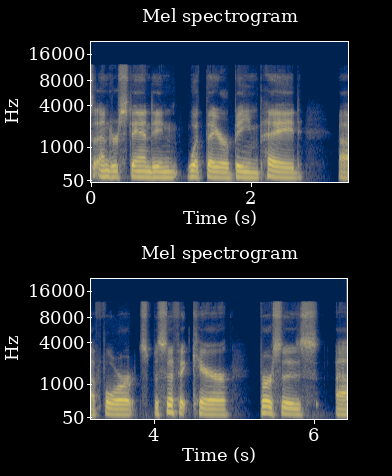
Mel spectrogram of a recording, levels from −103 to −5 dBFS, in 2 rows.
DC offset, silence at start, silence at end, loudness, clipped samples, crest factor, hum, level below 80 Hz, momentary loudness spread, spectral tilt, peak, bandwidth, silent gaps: under 0.1%; 0 s; 0 s; -27 LUFS; under 0.1%; 14 dB; none; -74 dBFS; 8 LU; -5.5 dB/octave; -12 dBFS; 12.5 kHz; none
